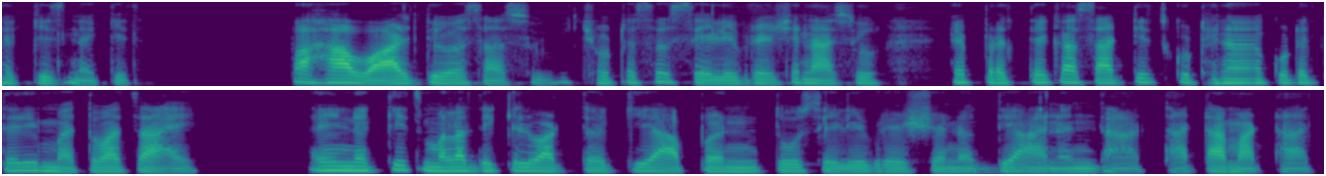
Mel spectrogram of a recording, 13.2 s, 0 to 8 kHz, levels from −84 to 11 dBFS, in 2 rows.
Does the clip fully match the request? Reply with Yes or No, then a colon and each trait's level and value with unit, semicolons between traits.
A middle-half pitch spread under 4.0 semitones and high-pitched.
No: average, 3.0 semitones; low, 115 Hz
